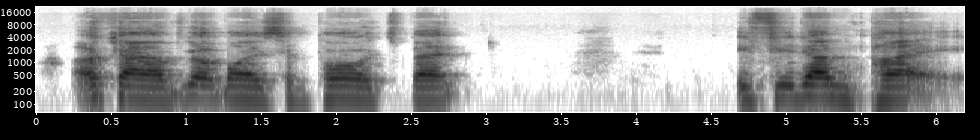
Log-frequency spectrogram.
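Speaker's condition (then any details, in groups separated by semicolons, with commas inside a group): Cerebral palsy; talks slowly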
